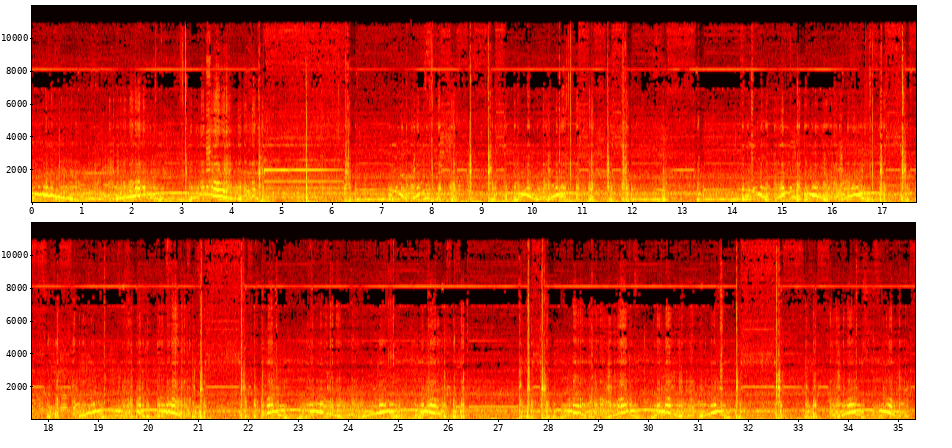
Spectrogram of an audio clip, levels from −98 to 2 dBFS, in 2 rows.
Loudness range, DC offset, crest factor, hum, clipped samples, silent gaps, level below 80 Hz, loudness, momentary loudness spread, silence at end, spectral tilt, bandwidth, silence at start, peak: 3 LU; under 0.1%; 20 dB; none; under 0.1%; none; -38 dBFS; -25 LUFS; 7 LU; 0 s; -5.5 dB/octave; 11.5 kHz; 0 s; -4 dBFS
